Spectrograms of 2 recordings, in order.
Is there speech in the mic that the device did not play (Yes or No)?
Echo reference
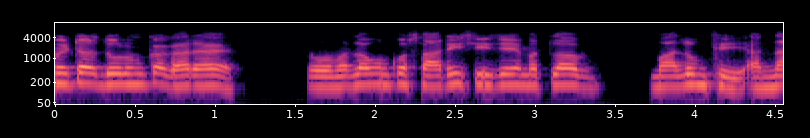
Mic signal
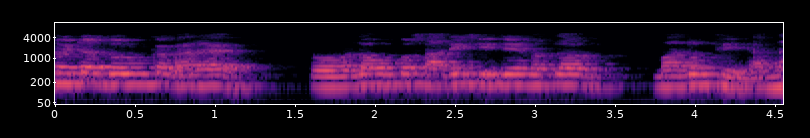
No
